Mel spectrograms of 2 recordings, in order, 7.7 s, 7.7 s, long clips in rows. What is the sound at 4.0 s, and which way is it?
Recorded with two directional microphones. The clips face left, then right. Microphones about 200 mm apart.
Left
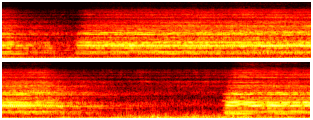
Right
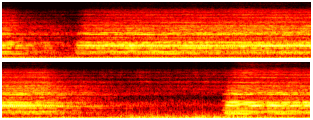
Train, 15° right (ahead or behind).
